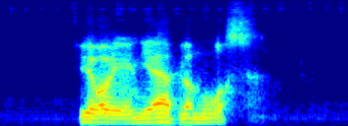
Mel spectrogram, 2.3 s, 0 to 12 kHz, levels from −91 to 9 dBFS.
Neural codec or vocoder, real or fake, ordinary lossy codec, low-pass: codec, 32 kHz, 1.9 kbps, SNAC; fake; Opus, 16 kbps; 10.8 kHz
